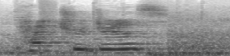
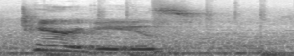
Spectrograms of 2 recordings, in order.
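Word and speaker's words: pteruges: right how the pronounced Petra jizz Petra jizz okay so if P is silent so tear gi's tear you all right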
